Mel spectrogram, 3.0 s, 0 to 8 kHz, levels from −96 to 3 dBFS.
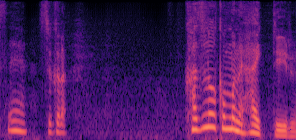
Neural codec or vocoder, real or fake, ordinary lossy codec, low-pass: codec, 16 kHz, 0.5 kbps, X-Codec, HuBERT features, trained on LibriSpeech; fake; none; none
